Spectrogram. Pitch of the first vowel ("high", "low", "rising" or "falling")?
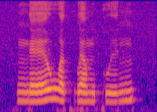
rising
